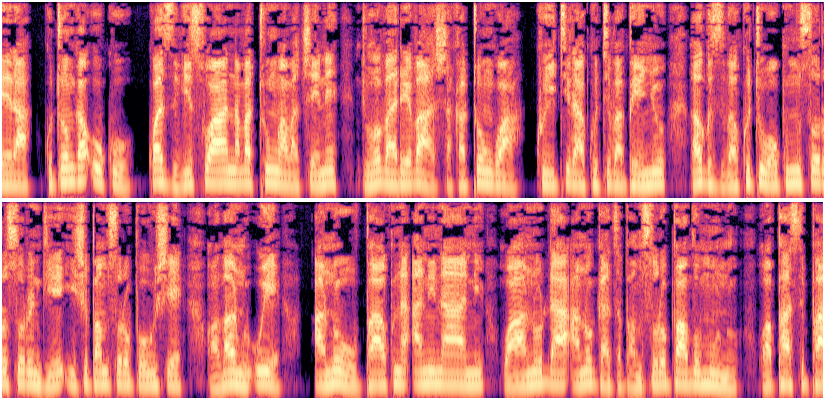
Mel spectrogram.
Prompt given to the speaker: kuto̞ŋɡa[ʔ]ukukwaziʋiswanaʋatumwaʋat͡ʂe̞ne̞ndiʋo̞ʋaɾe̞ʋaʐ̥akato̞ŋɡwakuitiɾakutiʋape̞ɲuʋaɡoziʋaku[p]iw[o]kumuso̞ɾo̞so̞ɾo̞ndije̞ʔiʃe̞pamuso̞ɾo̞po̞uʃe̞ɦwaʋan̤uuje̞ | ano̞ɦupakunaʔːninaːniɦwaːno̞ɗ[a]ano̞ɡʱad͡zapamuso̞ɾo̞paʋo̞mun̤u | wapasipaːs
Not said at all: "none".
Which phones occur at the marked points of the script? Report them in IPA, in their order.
ʔ, t, o, a

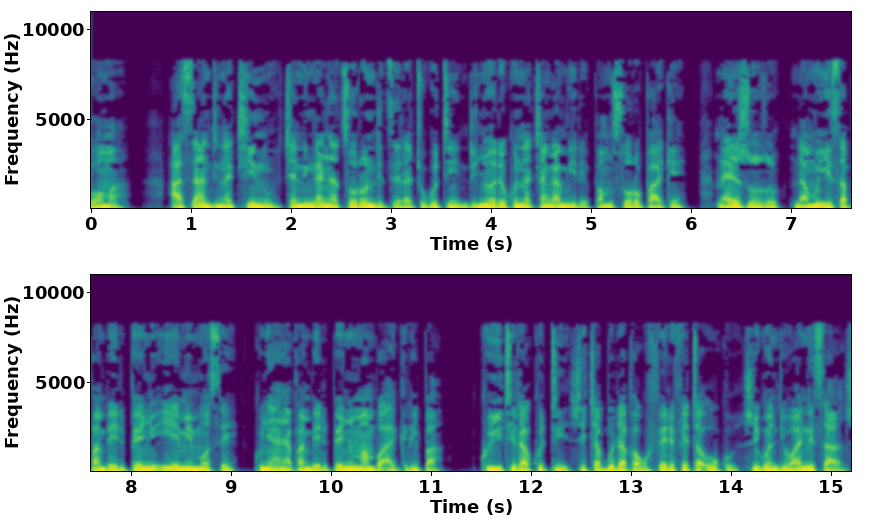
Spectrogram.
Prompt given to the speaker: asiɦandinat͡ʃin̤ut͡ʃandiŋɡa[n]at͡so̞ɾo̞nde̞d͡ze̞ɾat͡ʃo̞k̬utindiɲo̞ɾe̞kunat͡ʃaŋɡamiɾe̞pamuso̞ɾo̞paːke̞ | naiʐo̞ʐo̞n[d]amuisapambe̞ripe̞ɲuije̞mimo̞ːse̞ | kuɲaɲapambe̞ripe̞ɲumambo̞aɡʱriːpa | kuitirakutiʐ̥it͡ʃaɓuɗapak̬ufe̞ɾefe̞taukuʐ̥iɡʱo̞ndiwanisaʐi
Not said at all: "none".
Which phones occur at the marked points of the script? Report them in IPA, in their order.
ɲ, d

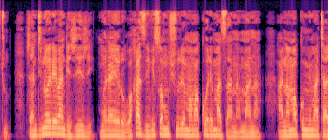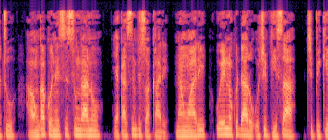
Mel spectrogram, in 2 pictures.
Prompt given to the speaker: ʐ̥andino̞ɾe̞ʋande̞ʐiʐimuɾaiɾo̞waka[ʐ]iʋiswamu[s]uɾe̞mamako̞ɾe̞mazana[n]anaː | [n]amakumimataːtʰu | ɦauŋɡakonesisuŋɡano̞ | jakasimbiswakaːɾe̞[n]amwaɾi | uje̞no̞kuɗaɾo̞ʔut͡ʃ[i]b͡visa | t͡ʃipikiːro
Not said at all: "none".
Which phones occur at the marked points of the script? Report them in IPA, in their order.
z, ʃ, m, n, n, i

